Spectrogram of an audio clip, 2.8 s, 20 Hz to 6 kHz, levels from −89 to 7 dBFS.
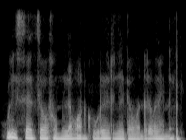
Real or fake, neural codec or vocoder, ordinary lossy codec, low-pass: fake; codec, 16 kHz, 2 kbps, FreqCodec, larger model; none; 5.4 kHz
